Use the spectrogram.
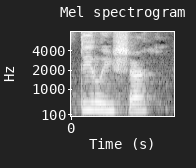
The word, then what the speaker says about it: Delisha: Is it Denisha or Delisha? It's Delisha. Delisha, okay.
